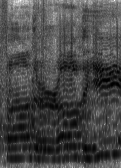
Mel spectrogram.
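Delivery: slow, stretched-out proclamation; long-held final word; mock announcement. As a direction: drag out each word like a title award. Mock self-congratulation, drawn out.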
